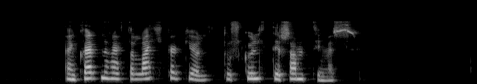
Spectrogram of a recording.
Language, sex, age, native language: Icelandic, female, 30-39, Icelandic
